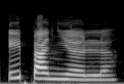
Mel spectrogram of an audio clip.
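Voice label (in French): "épagneul", French; CHIEN; mammifère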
